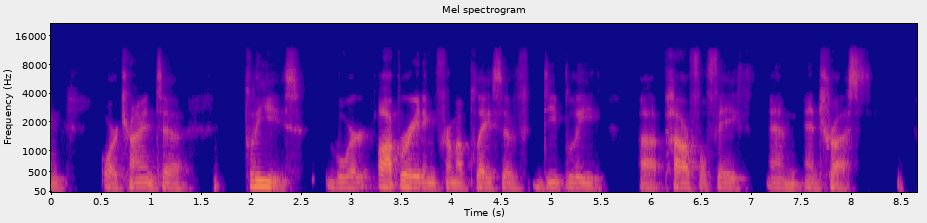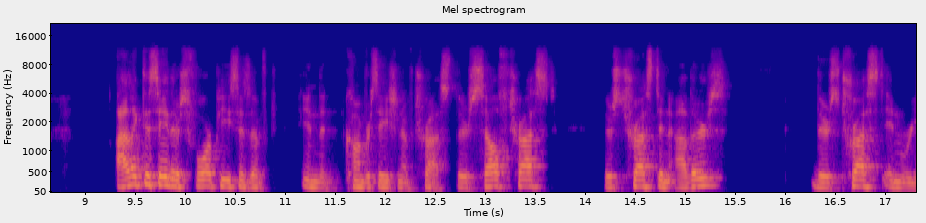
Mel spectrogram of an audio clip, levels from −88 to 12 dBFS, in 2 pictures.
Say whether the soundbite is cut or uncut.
uncut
